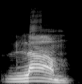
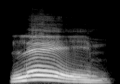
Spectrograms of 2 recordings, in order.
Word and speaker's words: lame: And then this one is not lamb. Don't read it to be lamb. It is lame.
